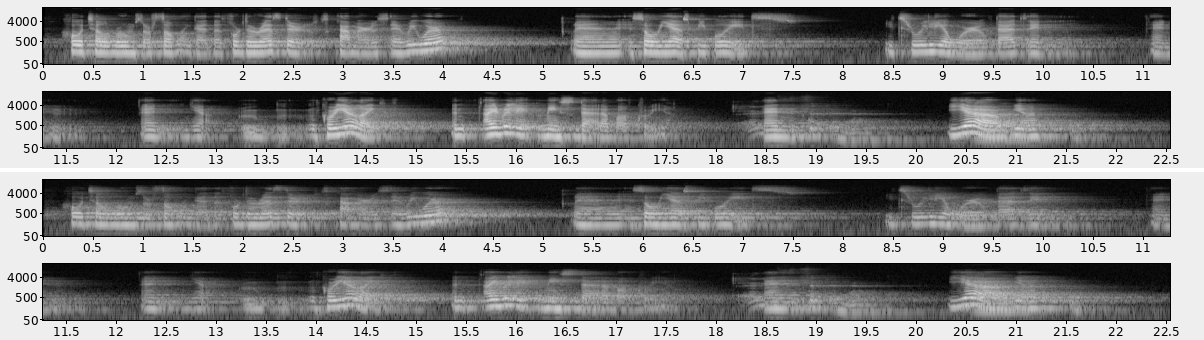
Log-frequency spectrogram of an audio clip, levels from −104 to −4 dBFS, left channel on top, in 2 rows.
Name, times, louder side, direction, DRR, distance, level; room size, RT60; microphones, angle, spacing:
voice 1, 0.2-4.0 5.3-7.5 8.4-10.3 11.1-11.5 12.2-12.9 13.3-14.6 15.4-17.5 18.5-18.9 20.3-21.2, left 6 dB, 75° left, 10 dB, 0.3 m, -29 dB
voice 2, 18.2-19.6 20.5-21.1 21.5-21.6, right 1 dB, 10° right, -2 dB, 0.4 m, -41 dB
7.6 x 4.8 x 6.4 m, 2.4 s
head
